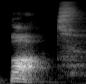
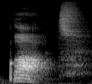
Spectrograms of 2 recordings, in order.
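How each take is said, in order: Both takes have the same delivery.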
